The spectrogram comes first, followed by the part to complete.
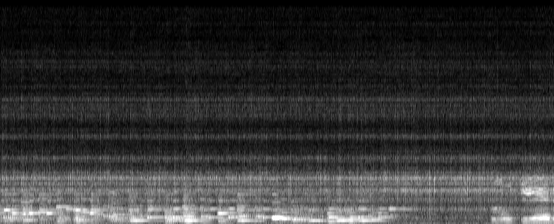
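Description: Old gramophone record of a tango by a vocal trio, played acoustically on a Victor Victrola: an instrumental introduction with a stepping melody, then wavering voices coming in near the end.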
